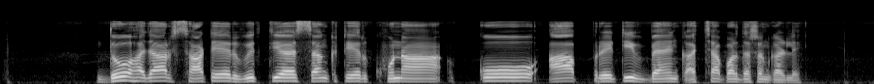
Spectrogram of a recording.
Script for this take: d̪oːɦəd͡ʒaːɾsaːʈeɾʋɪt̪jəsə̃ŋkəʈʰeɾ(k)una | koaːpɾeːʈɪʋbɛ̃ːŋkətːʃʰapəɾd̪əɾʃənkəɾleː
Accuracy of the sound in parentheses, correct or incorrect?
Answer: incorrect: kʰ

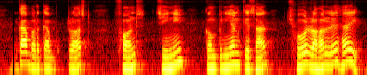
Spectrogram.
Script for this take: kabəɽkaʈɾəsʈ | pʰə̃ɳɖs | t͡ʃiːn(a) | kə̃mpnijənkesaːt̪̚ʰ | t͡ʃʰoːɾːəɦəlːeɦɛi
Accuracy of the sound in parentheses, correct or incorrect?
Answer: incorrect: i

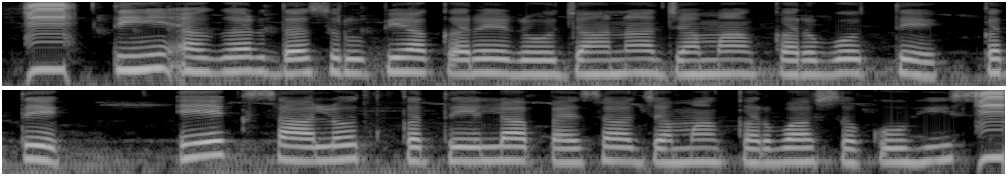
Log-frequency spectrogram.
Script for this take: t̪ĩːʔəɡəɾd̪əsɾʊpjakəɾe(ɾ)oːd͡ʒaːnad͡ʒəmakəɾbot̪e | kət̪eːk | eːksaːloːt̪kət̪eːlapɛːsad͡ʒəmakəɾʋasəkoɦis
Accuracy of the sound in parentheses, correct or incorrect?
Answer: correct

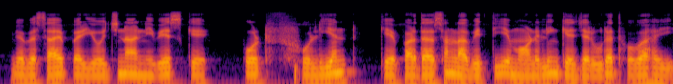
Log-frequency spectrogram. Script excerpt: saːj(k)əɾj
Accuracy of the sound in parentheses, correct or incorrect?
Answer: incorrect: p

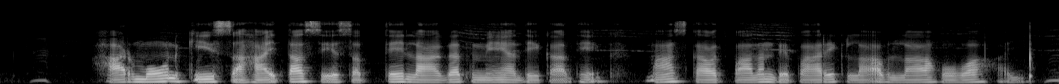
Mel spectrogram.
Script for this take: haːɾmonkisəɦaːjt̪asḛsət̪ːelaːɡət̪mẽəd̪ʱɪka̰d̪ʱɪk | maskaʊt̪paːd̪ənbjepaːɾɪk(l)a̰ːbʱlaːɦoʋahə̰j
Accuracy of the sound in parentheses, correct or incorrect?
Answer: correct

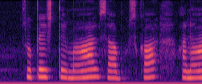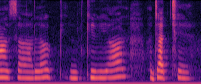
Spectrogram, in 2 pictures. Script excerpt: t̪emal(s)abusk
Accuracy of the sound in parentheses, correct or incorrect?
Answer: correct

